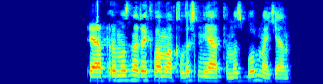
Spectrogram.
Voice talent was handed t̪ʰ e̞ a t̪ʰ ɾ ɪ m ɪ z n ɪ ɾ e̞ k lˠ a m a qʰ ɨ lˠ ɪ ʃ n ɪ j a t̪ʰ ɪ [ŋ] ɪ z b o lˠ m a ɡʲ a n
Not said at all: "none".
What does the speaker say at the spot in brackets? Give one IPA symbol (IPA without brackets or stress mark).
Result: m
